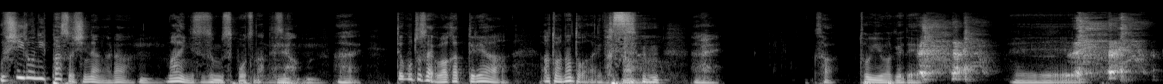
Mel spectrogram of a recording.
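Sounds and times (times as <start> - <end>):
speech: 0.0 - 7.2, 8.2 - 11.0
person coughing: 9.2 - 10.0, 10.6 - 11.6.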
